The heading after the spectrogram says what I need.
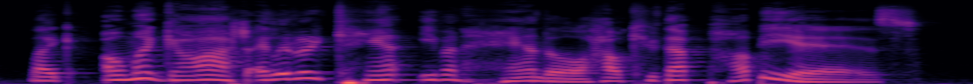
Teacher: there's a lot of upward intonation so so a lot of times when you're talking to someone who's from the LA area you're not sure if they're asking you a question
